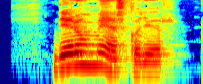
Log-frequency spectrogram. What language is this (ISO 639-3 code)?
glg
